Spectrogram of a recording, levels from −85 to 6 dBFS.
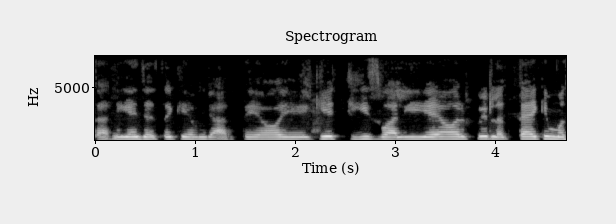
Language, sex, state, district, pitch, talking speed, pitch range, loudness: Hindi, female, Uttar Pradesh, Deoria, 210 Hz, 265 wpm, 205-220 Hz, -17 LUFS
